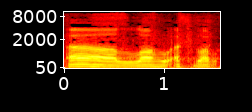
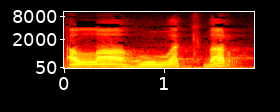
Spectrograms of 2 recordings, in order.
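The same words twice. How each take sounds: First: The opening vowel is stretched like a question particle. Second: An extra w sound follows the h sound. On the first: "لأن الهمزة ها هنا تكون همزة استفهام" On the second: "إشباع الضمة في هاء لفظ الجلالة حتى كأنما يتولد من الضمة واوا"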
